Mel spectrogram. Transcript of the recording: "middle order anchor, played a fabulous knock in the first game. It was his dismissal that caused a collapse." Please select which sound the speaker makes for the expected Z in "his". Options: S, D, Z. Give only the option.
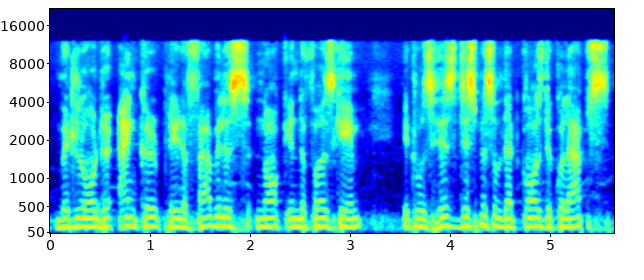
Z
